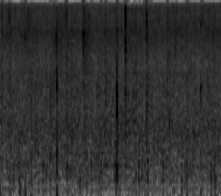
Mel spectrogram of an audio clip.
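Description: Steady rain pours down on an outdoor ceremony, a dense, even hiss of drops on surfaces with occasional louder splats, no voices heard.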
